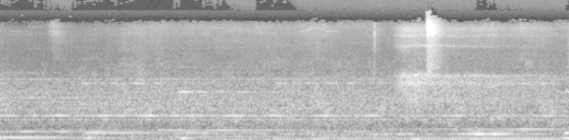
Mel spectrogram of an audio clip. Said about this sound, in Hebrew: ותמשיכו לנשום. תתחברו גם לצליל הנשימה שלכם, נשימות אוג'אי, עם קיבוץ הדין של החלק האחורי של הגרון.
